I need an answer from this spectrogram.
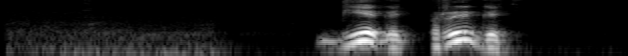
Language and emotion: Russian, neutral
